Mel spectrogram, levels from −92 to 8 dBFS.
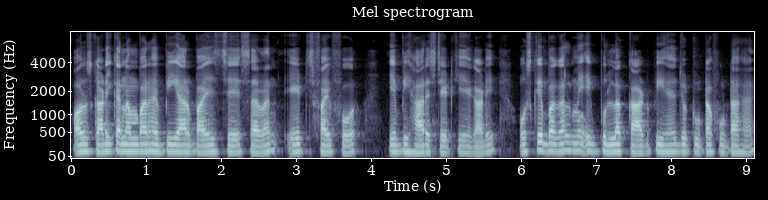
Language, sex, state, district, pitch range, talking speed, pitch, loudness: Hindi, male, Bihar, West Champaran, 115-125 Hz, 205 wpm, 120 Hz, -18 LUFS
